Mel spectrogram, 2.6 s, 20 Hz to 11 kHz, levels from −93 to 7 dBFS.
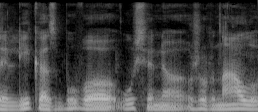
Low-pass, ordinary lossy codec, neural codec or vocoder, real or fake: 9.9 kHz; AAC, 48 kbps; none; real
